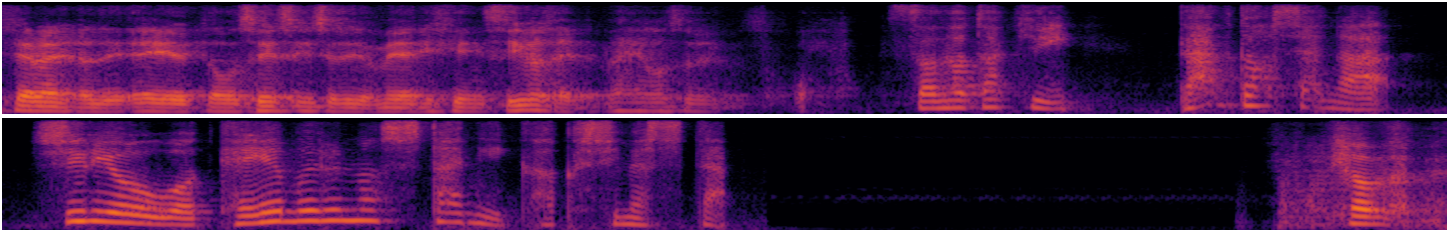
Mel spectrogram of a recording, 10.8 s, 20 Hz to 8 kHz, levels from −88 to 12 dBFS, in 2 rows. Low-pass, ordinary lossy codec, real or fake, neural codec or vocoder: 7.2 kHz; none; fake; codec, 16 kHz in and 24 kHz out, 0.6 kbps, FocalCodec, streaming, 2048 codes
